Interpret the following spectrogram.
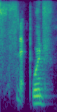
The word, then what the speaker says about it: SNP: this one here snp this is an acronym snp pronounce snip are they so yes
